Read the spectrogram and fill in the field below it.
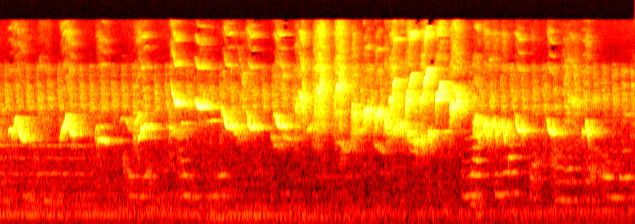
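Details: Greater green leafbird in fighting mood, calling to train other leafbirds' fighting spirit: repeated sharp descending chirps about three per second, swelling into a dense, fast, harsh chatter midway before returning to evenly spaced chirps; low hum in background.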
